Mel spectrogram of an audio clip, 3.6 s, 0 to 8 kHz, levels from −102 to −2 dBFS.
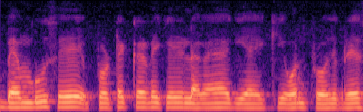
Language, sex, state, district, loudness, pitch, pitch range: Hindi, male, Uttar Pradesh, Jalaun, -23 LUFS, 130 Hz, 125-135 Hz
